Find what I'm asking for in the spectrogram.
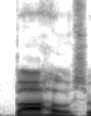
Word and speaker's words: Barros: So it's like spelled Barros, but it's said Bajos, right? – Bajos, yeah.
